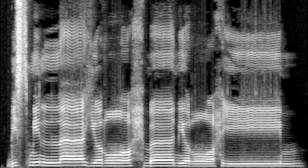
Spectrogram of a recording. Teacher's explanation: Maka ayat pertama kalau berhenti mad arid lisukunnya dibaca 4 harokat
